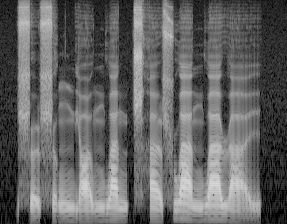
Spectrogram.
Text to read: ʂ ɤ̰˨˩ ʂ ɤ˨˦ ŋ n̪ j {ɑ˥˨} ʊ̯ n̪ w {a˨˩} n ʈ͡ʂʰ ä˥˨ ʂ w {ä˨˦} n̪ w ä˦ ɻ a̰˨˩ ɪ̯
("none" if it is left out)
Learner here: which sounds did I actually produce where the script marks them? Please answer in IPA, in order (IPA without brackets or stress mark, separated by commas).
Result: ɑ˨˦, a˥˨, ä˥˨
